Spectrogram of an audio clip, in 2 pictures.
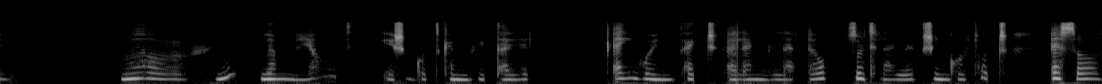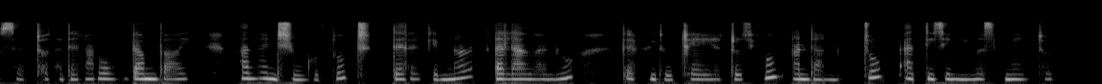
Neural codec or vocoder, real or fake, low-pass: codec, 16 kHz, about 1 kbps, DyCAST, with the encoder's durations; fake; 7.2 kHz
